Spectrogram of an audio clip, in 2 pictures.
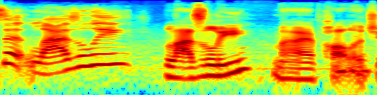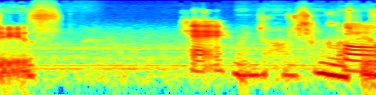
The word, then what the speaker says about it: Lazuli: She pronounces it Lazuli.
